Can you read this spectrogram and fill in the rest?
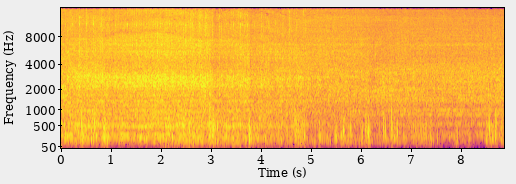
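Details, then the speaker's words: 1990 Mercedes 300SE, 3.0 straight six, warmed up after hard cold starting: even, smooth idle hum with a light hiss, slight buzz from low power steering fluid, no misses or knocks; normal warm idle, owner suspects cold idle solenoid for cold issue. "smooths right on out runs like a sewing machine as soon as it gets warmed up"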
